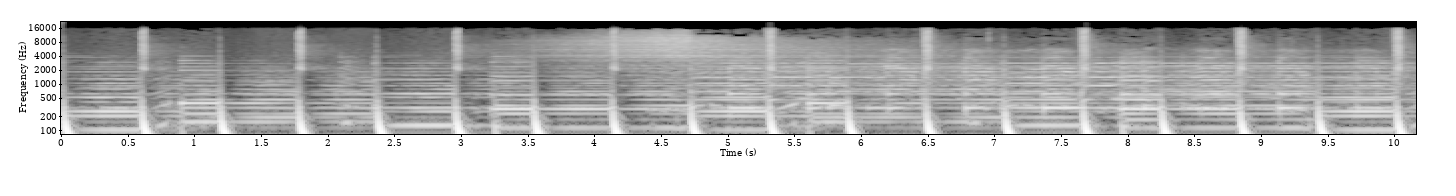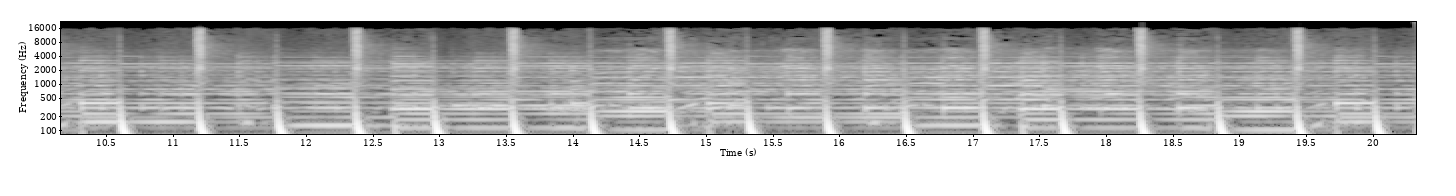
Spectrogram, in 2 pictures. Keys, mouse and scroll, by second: 2.6-3.5 typing, 2.9 click, 3.4 click, 3.7 click, 4.9 right click, 5.8 click, 6.7 z, 6.9 click, 7.1 space, 7.2 click, 13.2 ctrl+c, 13.6 ctrl+b, 15.1 click.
